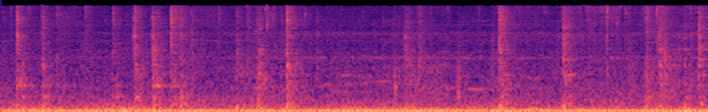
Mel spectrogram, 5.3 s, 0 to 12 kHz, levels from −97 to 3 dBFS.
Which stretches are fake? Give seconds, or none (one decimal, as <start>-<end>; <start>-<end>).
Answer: none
